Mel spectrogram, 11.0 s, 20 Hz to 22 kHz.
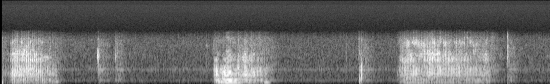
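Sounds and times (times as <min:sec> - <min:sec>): dog snoring: 0:00.1 - 0:01.2, 0:04.3 - 0:05.5, 0:08.0 - 0:10.0.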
